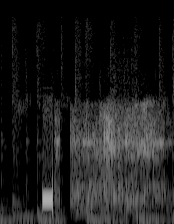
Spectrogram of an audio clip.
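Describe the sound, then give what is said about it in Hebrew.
A brief, loud DTMF dialing tone as a phone number is keyed in during a live radio prize draw, followed by a quieter, steady noise on the line. “עכשיו זורק את המספר ומחייג. עושה את זה מהר.”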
